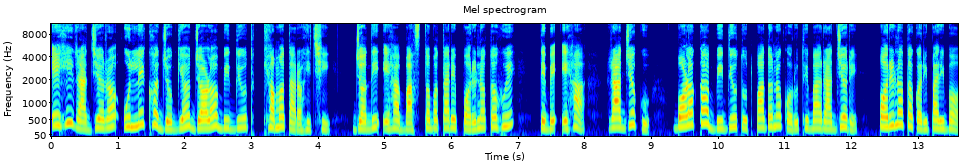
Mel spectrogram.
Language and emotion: Odia, neutral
